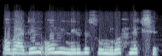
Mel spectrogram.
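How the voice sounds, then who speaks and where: A woman's voice: fairly high pitch, steady tone, fast, warm tone, natural voice, rough recording. A woman reading the part of a protective older brother in an Egyptian Arabic accent, concerned and insistent.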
